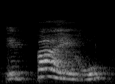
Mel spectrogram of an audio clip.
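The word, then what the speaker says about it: ἐπαίρω: Sur il fut élevé, ça vient du grec épaéro, ça s'écrit E-P-A-I-R-O, épaéro, c'est vraiment dans le sens où les pieds ont quitté le sol.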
